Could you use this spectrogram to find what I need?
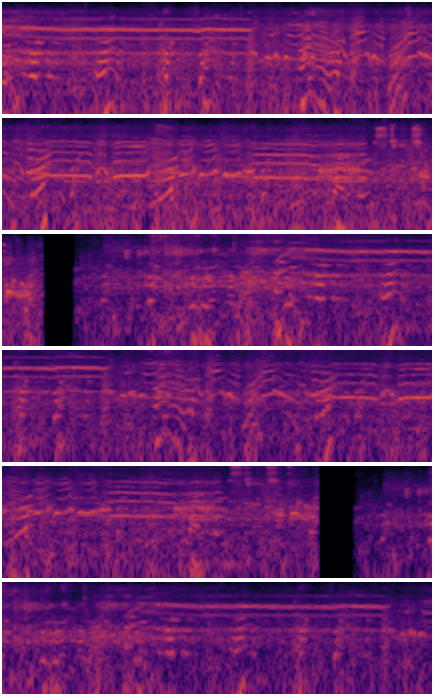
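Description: A cartoon character wails and cries shrilly, heavily distorted.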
